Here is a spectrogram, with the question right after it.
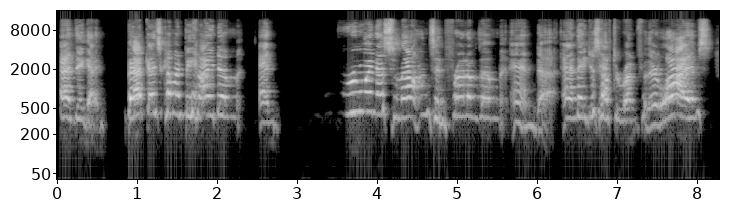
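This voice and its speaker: A woman guest chatting casually and telling stories in an animated, folksy way. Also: extremely high pitch, normal speed, vocal fry. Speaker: author guest, novelist. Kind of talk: casual chat, storytelling.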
